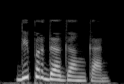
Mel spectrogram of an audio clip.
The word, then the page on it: diperdagangkan: Indonesian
